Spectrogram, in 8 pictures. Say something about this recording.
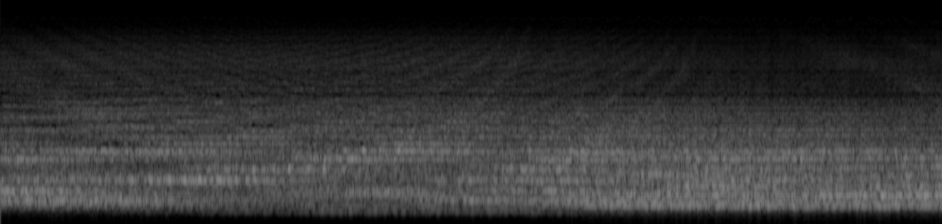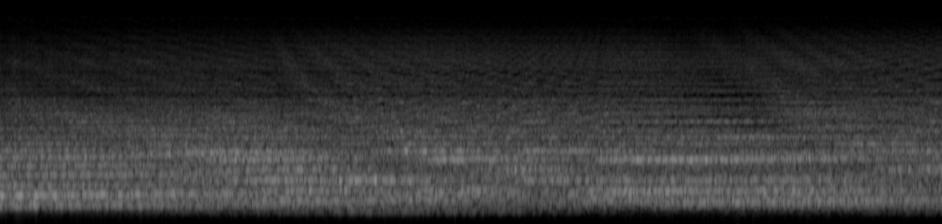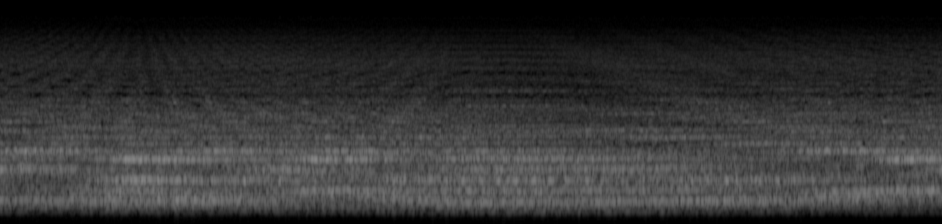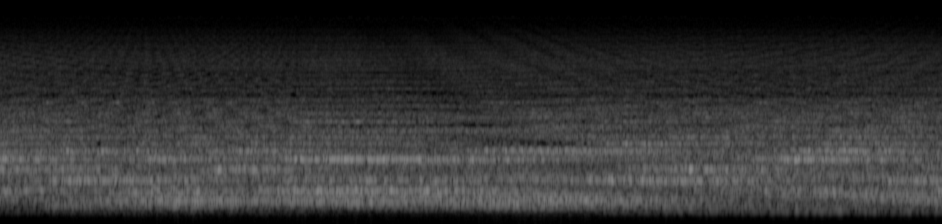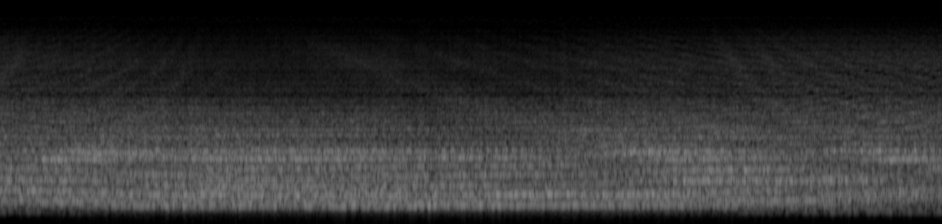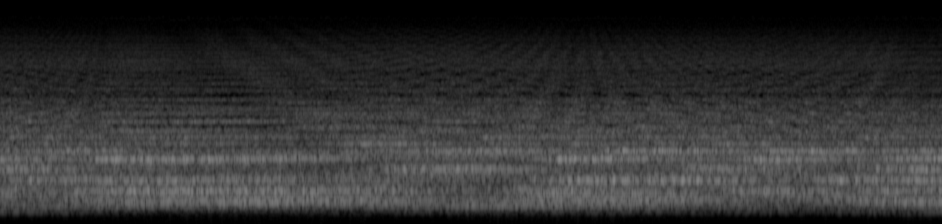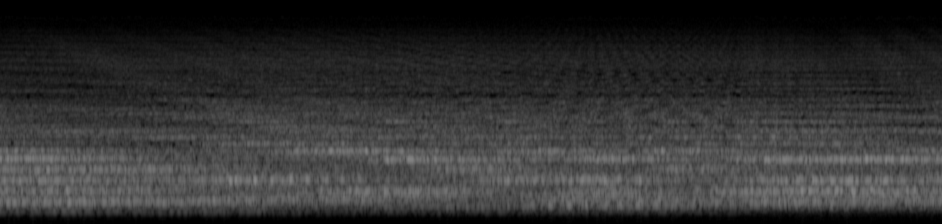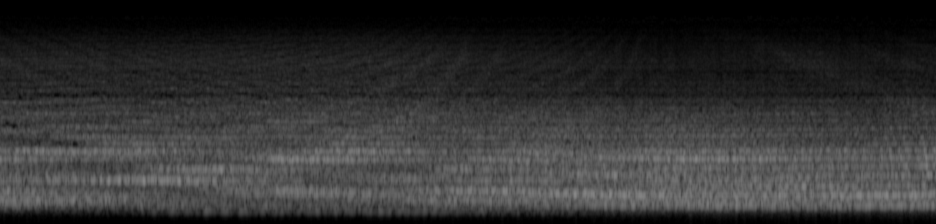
Pad, created for my album "Life in the Troposphere".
